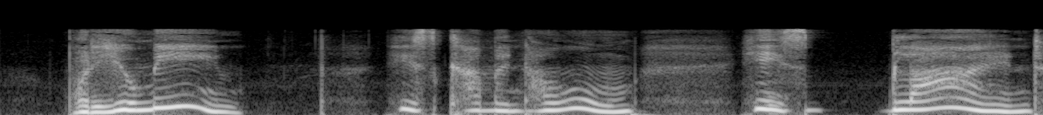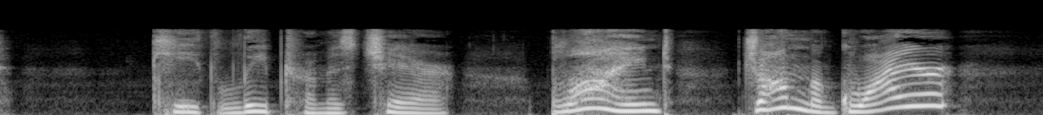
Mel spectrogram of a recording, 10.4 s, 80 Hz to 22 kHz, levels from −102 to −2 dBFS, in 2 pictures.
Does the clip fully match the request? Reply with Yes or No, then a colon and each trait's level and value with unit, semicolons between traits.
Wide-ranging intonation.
Yes: wide, 6.3 semitones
